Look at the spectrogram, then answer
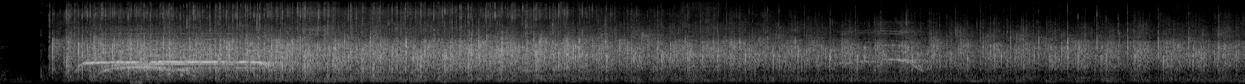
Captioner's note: clapping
